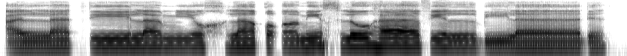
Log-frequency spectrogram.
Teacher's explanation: Jangan sampai laqomi, jangan keseret sampai kayak ada fathahnya.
